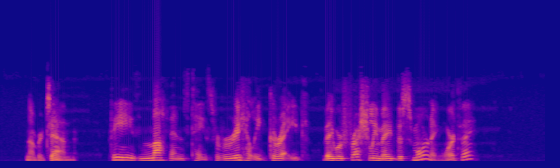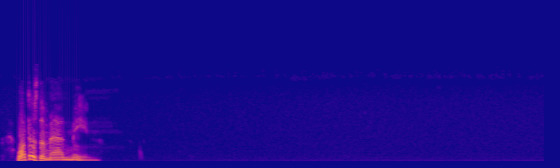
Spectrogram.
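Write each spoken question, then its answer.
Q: What does the man mean?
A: He thinks the muffins were freshly made this morning.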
